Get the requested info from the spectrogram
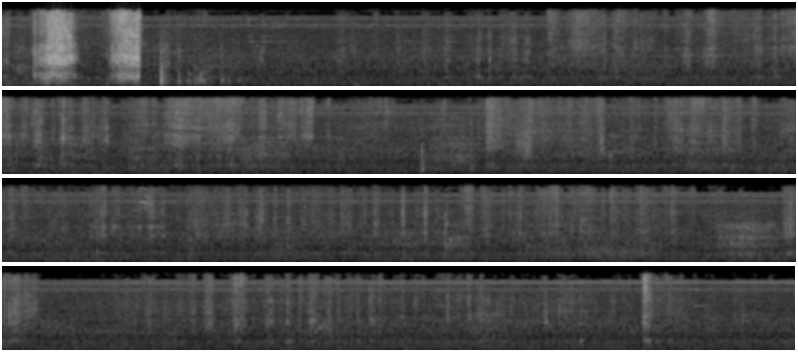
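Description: Soft, faint rubbing and scraping of a gloved hand smoothing wet mortar inside a flower-pot mould, after three short, loud hissing sounds about a second apart at the start.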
